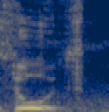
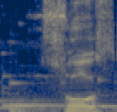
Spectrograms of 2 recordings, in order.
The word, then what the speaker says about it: صوص: لا ده مش فلفل اسود، ده سوس. ايه سوس؟ ما تتخضيش، هو قصده صوص بس هو مش عارف ينطقها.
